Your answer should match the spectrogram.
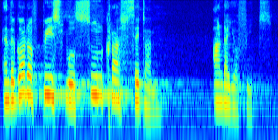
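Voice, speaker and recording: A middle-aged Kenyan man preaching a slow, emphatic sermon from a pulpit stand mic in a large church hall. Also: on the high side, expressive. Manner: slow and emphatic, raising his voice for stress. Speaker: pastor. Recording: long hall reverb, faint music.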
